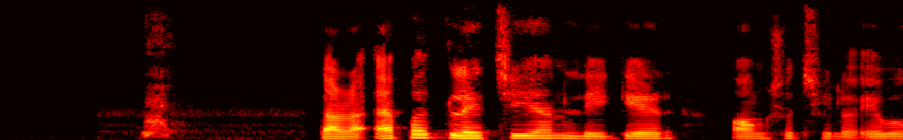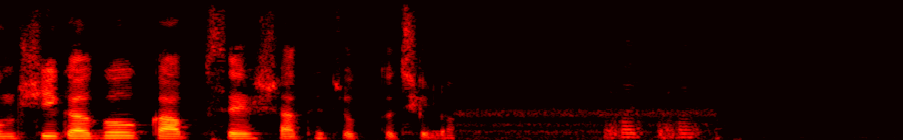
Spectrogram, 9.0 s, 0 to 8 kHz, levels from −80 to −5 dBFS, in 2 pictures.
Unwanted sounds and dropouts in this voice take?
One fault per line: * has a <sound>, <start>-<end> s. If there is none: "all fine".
* has a bark, 0.7-1.3 s
* has a laugh, 7.5-8.0 s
